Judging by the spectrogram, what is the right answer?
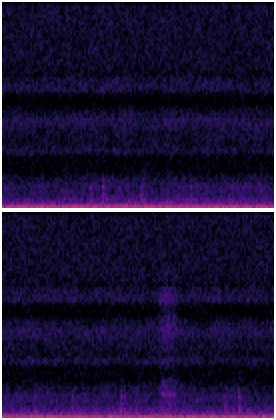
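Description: Container ship under way: a steady low rumble from its engine and hull vibration, with a constant hum running through it.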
